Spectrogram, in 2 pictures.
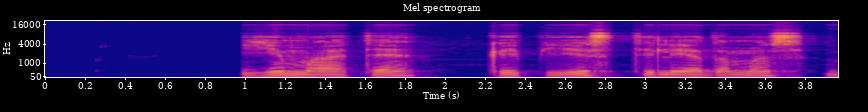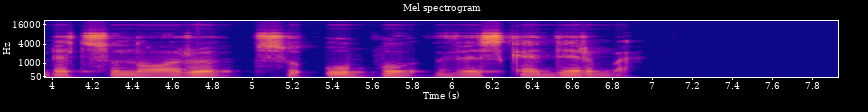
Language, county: Lithuanian, Kaunas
